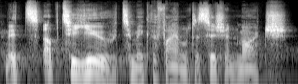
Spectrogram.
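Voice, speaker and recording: A man voicing a level-headed, analytical traveling companion in a game, speaking in a measured, matter-of-fact way. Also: on the low side, lively intonation, a bit bright. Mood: patient. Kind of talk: game cutscene voice acting.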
